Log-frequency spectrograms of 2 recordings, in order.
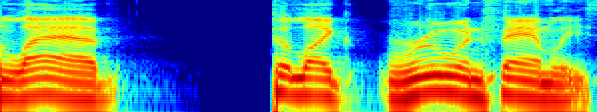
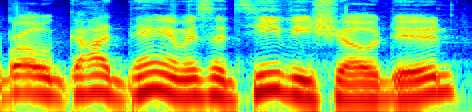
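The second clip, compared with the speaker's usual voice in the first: ordinary talk, nothing marked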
